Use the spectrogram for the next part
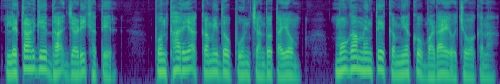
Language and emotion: Santali, sad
